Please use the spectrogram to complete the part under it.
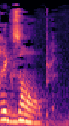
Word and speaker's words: exemple: If initial EX is followed by a vowel or an H, which, remember, in French is silent, it will be a voiced GZ, like in the words, for example, par exemple.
